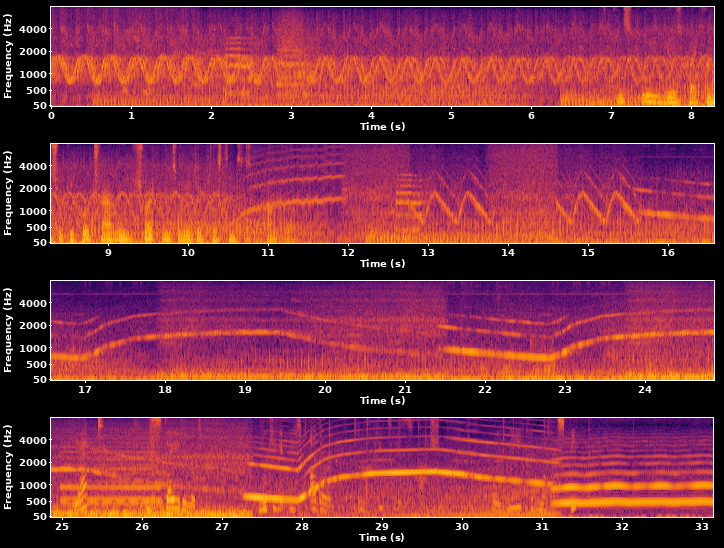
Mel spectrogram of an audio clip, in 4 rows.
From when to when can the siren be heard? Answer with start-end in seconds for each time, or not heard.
0.0-33.1.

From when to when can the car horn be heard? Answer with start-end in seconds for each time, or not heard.
1.5-2.6, 11.9-13.1, 24.0-26.4.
